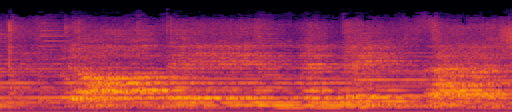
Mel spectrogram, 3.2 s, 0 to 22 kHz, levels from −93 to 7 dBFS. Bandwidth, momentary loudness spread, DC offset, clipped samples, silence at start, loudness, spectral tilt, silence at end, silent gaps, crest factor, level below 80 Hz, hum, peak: 13.5 kHz; 4 LU; 0.6%; under 0.1%; 0 s; -17 LUFS; -3.5 dB/octave; 0 s; none; 14 dB; -60 dBFS; none; -4 dBFS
